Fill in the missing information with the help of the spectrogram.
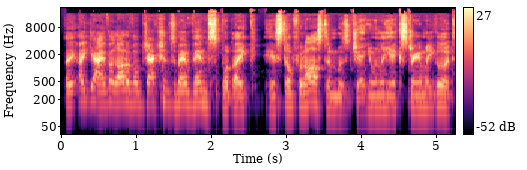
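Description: A man co-hosting a wrestling podcast, chatting casually, swearing and acting out quotes in high voices. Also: fairly even intonation, fast, sharp tone. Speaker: podcast co-host. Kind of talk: casual chat.

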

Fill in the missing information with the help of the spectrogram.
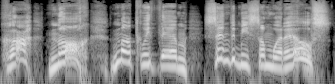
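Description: A man's voice: sits high, wildly swooping pitch, drawn-out words, vocal fry, no echo, studio quality, pitched above the performer's own voice, exaggerated voice. A man voicing a jittery, panicky young man in a story reading, stammering and frantic. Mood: panicked.

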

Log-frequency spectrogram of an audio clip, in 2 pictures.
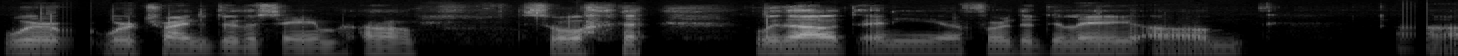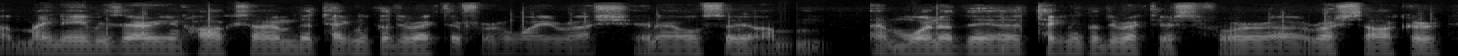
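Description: A man in his forties from Albania, a soccer technical director, telling his story in a relaxed interview with plenty of ums and restarts. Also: medium pitch, moderate pace, creaky, no room sound, poor audio. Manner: hesitant, many ums and restarts. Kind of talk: casual interview talk.

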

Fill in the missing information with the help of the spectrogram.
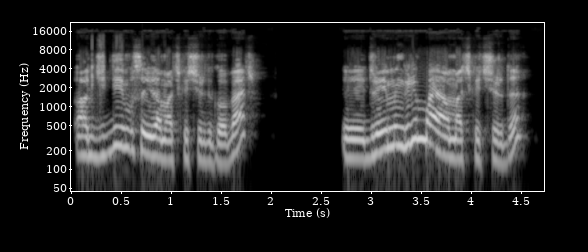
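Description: A man with a cold, his voice thick and stuffy, rambles casually through basketball analysis as a podcast commentator. His voice is slightly high and very animated, and he talks a bit slowly. The recording is dry, with no room sound, and lo-fi.

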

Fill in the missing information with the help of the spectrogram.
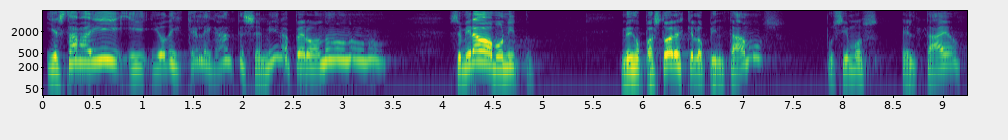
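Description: A man preaching a sermon as pastor, lively and anecdotal, with sudden jumps in pitch. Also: moderate pace.

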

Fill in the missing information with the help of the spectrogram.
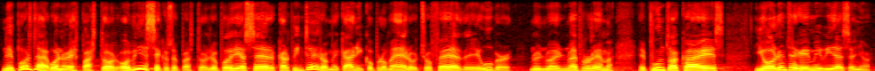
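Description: A man's voice: on the high side, moderate pace. Preaching man in a reverberant hall. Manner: animated preaching with rhetorical questions. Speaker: pastor. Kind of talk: sermon. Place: church hall.

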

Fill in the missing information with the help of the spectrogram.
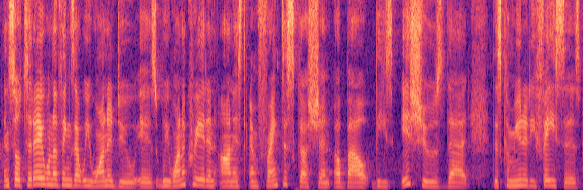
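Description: A woman's voice: mid-range voice, moderate pace. A woman hosting a podcast interview, introducing the subject and putting questions to a guest. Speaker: podcast host.

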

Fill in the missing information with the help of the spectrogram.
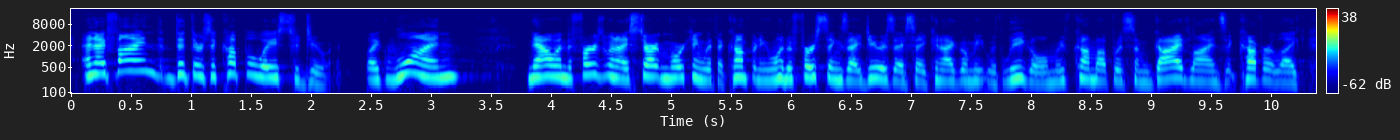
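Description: A woman's voice: fairly high pitch, no echo. A middle-aged woman giving a conference talk, telling stories and acting out what colleagues said. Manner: lively storytelling, acts out quoted colleagues. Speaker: conference speaker.

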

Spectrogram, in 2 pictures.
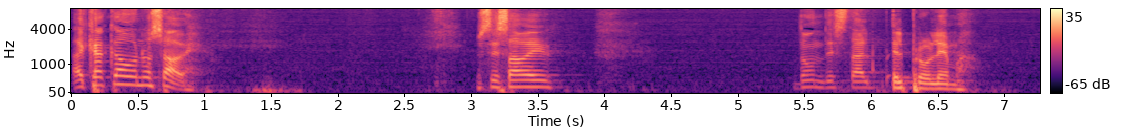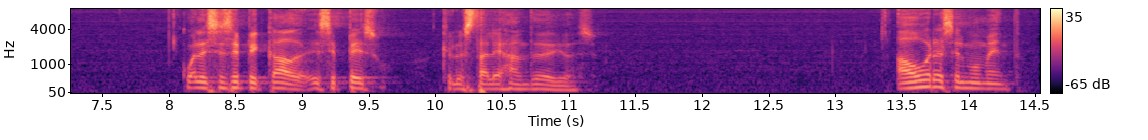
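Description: A male pastor delivers a sermon in a slightly high voice. He reads scripture with loud emphasis, then drops to soft, joking asides to the congregation. He sounds lively and informal from the pulpit. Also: slow, pauses often. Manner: lively, swings between loud scripture reading and quiet asides. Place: church meeting room, streamed live.

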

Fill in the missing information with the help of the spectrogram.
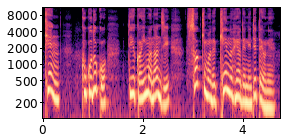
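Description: Woman as frightened young woman in a student radio drama, high and very lively pitch, panicked pleading. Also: fairly quick. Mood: confused.

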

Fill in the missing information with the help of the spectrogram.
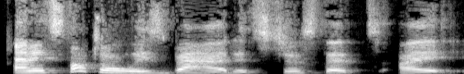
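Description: A woman from France, head of a think tank office, speaking in an earnest, measured way on a panel discussion. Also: fairly high pitch, darkish tone, breathy edge, rough recording.

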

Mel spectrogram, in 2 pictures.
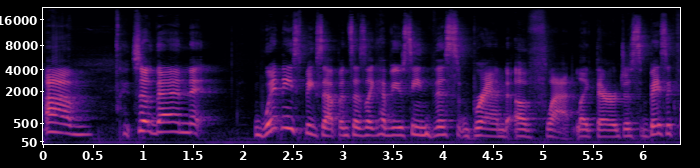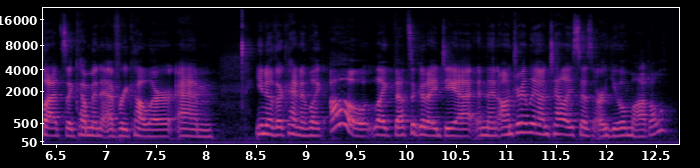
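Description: A woman's voice: fairly low pitch, bright, forceful tone. Chatty woman recapping a show. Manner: chatty, narrates scenes with quick quoted asides. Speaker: podcast co-host. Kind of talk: casual recap chat.

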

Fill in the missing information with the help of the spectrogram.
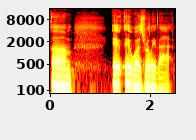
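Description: A man's voice: medium pitch, a little slow, a little mellow, clear, resonant tone. Earnest, reflective man in his forties. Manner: earnest, reflective, self-deprecating. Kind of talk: casual chat.

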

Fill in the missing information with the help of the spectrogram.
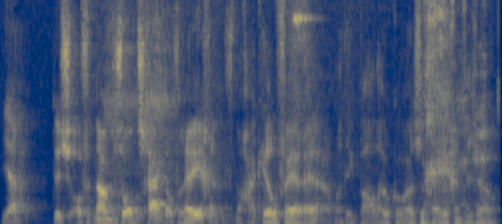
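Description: A man's voice: mid-range voice, fairly quick, crowd noise. Hesitant, reflective man in a roomy space. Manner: thoughtful, hesitant, full of fillers and self-questions. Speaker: former football club executive, guest. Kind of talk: reflective conversation. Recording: roomy with faint ambience.

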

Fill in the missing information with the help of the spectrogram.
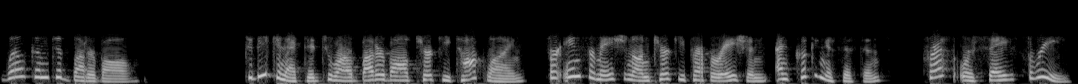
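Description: A woman's recorded phone message, reading menu prompts in a polished, scripted announcer way. Her pitch rises and falls with lively movement, and the sound comes through a thin, tinny phone line with no room echo at all. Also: normal speed. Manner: even, scripted announcer delivery. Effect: recorded phone hold message.

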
